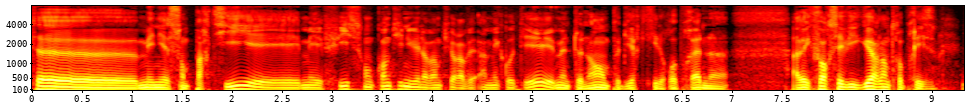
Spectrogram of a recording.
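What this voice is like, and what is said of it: Niçois regional French accent. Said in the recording (French): “d'où le euh, joli accent ... le joli accent niçois. Enfin, je ne sais pas s'il est joli, mais en tout cas, euh, il existe.”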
